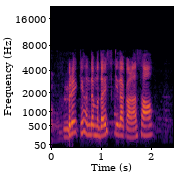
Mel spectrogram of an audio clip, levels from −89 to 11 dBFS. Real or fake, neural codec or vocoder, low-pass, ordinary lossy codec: real; none; 7.2 kHz; MP3, 64 kbps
